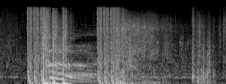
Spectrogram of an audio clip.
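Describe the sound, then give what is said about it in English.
Burst-fire gunshots from a weapon in a video game: three loud bursts of rapid shots, each a quick cluster of sharp cracks, separated by brief pauses. “Put this on burst fire by pressing T. Listen to this.”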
